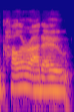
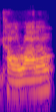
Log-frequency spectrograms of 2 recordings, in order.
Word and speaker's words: Colorado: with the beer distributors my preferred pronunciation would be colorado although i i do acknowledge some say colorado uh and so uh or even not to missouri colorado but colorado is i think probably the preferred pronunciation and we don't upcharge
